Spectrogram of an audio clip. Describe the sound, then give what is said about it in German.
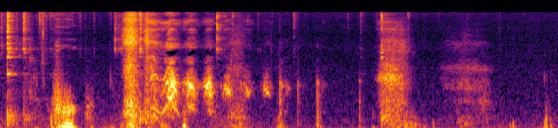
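A lid comes off a cooking pot in a kitchen with faint metallic clinks and clatter, a few soft knocks and some quiet rustling. “Und wenn ich jetzt den Deckel runternehme. Dann kommt es uns das, glaube ich, entgegen, oder?”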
